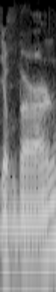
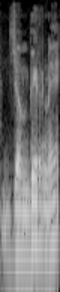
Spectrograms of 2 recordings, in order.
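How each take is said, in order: First: Byrne is said to sound like 'burn'. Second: Byrne is said in an older, non-'burn' way. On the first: This is how one is now told to say it. "se dice John Byrne" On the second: This is how the name was always said before. "durante toda mi vida ha sido John Byrne"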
